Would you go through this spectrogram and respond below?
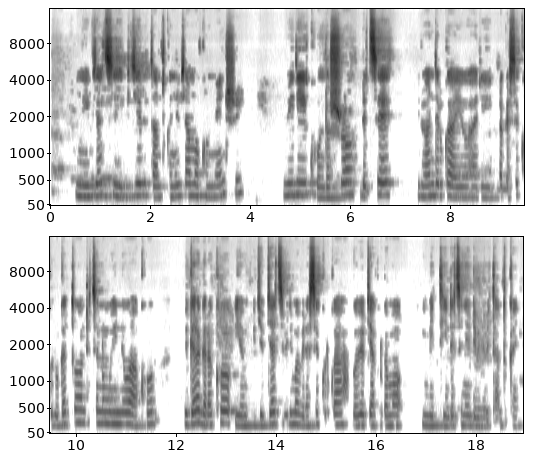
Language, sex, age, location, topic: Kinyarwanda, female, 18-24, Kigali, health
